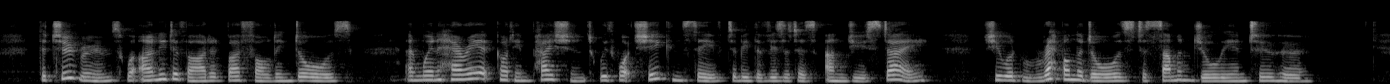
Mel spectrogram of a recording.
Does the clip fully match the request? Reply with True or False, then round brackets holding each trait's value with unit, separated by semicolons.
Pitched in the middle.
True (175 Hz)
